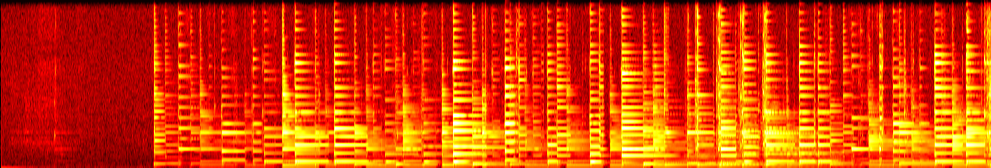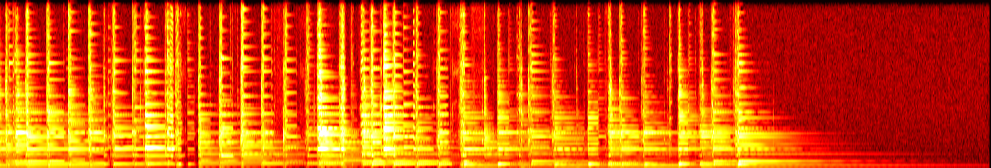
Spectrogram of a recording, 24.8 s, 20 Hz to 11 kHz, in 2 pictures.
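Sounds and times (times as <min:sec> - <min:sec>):
ukulele playing without preamp: 0:01.9 - 0:24.4.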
